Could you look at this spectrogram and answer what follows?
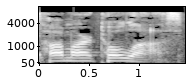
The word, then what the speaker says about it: hamartolos: Looks like that in the Greek, H-A-M-A-R-T, long O-L-O-S, hamartolos.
